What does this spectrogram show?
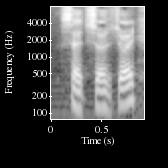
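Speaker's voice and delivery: plain reading voice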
